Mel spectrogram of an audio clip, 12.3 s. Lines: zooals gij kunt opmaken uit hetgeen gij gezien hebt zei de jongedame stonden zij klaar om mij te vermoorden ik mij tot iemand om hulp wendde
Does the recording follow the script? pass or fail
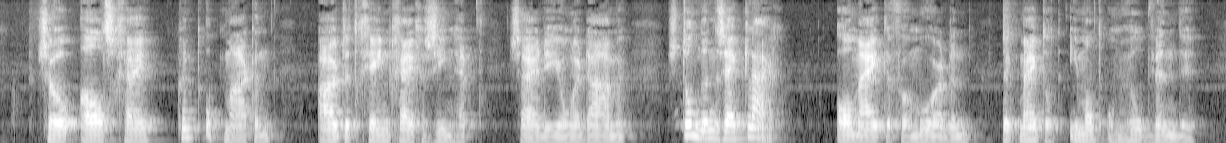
pass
